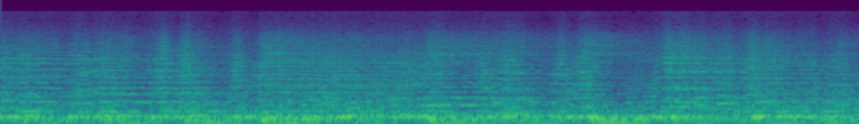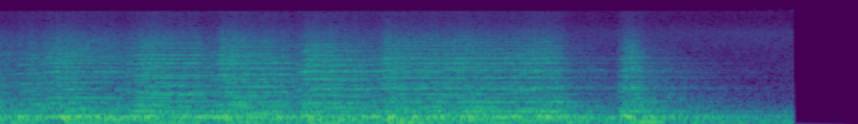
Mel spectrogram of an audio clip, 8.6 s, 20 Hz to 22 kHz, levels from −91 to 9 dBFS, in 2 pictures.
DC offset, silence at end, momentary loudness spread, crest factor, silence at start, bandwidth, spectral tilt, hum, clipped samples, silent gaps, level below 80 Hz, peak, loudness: under 0.1%; 0.35 s; 3 LU; 14 dB; 0 s; 16.5 kHz; -5.5 dB/octave; none; under 0.1%; none; -34 dBFS; -8 dBFS; -23 LUFS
